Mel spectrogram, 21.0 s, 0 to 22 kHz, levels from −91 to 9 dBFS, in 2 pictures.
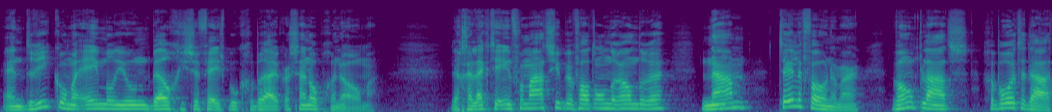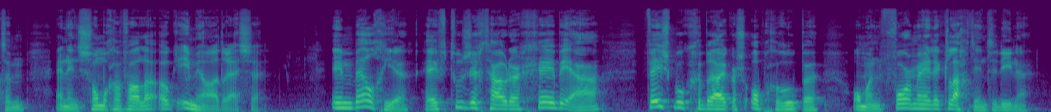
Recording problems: none

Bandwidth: 15 kHz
